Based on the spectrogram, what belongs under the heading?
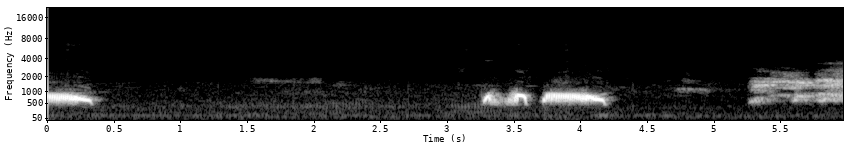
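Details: Spotted dove calling to stir up decoy doves, a strong clear voice: the tail of one coo, a pause, then a full phrase of two short low notes and a held coo, followed by a buzzier higher bird call.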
